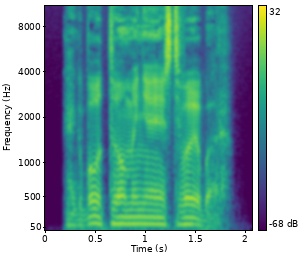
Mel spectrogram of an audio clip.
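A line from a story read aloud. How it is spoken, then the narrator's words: Gloomy. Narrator (Russian): мрачно ответил Дерешев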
